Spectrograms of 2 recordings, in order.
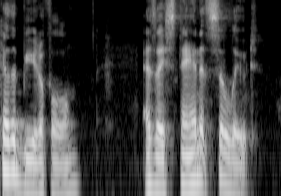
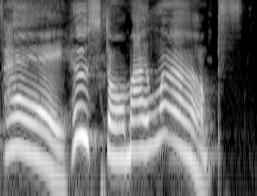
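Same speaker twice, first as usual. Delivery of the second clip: put-on high, slow outraged boy; mock angry kid; 13 semitones higher, 4 dB louder, much slower than usual. Little brother mad about his cereal, high. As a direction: whine it like a cartoon brat. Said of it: "he gets mad and says".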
